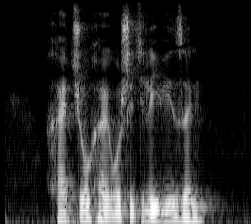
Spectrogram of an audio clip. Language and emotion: Russian, neutral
